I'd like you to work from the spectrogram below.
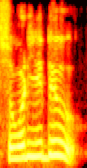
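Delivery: put-on high, curious old lama; lama quizzing the chant leader; Rinpoche's voice.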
